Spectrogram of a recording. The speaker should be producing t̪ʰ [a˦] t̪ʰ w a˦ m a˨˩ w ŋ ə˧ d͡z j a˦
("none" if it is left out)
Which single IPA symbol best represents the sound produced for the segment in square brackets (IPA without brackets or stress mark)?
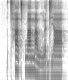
a˥˧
